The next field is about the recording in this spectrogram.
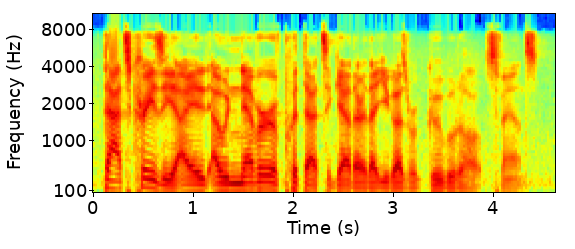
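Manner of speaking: ordinary talk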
